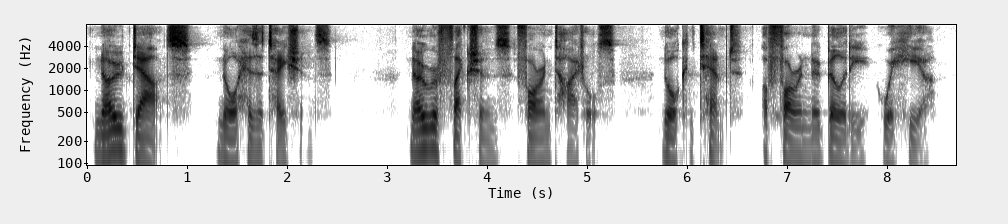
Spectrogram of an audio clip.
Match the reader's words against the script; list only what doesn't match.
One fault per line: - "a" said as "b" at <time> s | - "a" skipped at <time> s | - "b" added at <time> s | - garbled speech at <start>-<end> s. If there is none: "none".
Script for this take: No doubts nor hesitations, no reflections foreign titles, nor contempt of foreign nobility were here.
none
